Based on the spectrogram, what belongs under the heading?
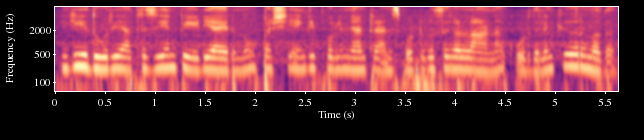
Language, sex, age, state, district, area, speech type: Malayalam, female, 18-30, Kerala, Palakkad, urban, spontaneous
